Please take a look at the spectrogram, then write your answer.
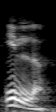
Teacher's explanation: Jangan baca illa tapi baca illa. Hamzah pada kasrah bunyi i bukan bunyi e. Jadi bila bertemu lam jadi illa.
